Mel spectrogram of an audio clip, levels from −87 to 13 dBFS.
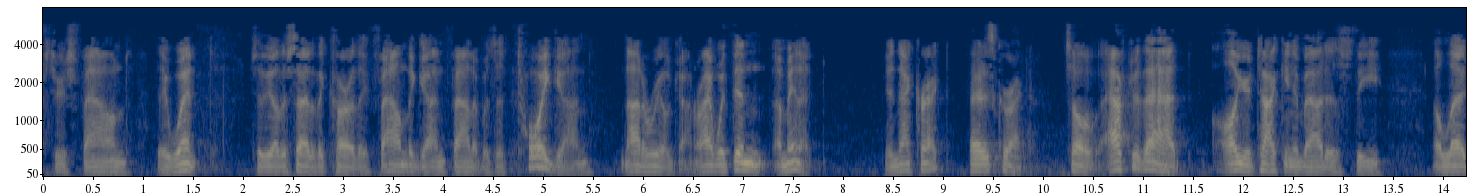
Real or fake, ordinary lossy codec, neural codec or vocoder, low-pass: fake; MP3, 24 kbps; vocoder, 44.1 kHz, 128 mel bands every 256 samples, BigVGAN v2; 7.2 kHz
